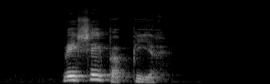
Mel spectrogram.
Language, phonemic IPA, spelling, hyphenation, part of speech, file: Dutch, /ʋeːˈseː.paːˌpiːr/, wc-papier, wc-pa‧pier, noun, Nl-wc-papier.ogg
- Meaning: toilet paper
